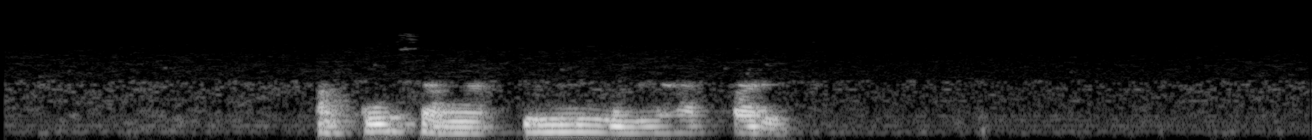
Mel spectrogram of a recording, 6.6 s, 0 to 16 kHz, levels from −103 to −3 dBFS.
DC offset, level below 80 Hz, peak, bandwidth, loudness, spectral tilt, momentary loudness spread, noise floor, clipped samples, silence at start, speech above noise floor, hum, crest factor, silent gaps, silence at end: under 0.1%; -74 dBFS; -10 dBFS; 2.1 kHz; -25 LUFS; -13.5 dB/octave; 10 LU; -70 dBFS; under 0.1%; 1.6 s; 46 dB; none; 20 dB; none; 2.6 s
